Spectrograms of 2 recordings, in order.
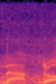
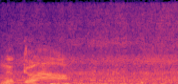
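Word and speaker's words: Negrão: And the pronunciation, really, of Alexandrino Nagro, I'm told from my Brazilian friends, is more like Negra.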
